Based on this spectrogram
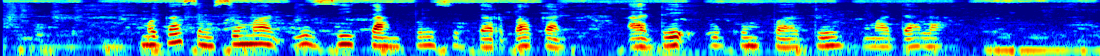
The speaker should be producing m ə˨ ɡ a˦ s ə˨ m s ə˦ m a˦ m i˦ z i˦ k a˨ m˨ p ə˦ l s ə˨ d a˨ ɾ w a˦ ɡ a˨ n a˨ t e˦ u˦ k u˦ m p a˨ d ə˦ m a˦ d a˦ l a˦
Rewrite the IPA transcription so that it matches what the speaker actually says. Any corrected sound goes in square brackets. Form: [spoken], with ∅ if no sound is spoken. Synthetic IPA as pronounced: m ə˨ ɡ a˦ s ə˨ m s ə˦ m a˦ [n] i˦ z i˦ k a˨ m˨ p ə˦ l s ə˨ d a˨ ɾ [b] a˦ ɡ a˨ n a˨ [d] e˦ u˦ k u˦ m p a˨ d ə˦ m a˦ d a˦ l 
